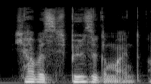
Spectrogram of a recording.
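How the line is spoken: Plain. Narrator (German): antwortete Bertha

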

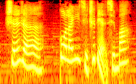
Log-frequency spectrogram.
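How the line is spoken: Loud welcoming call. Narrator (Chinese): 白姬见了，大声招呼道

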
